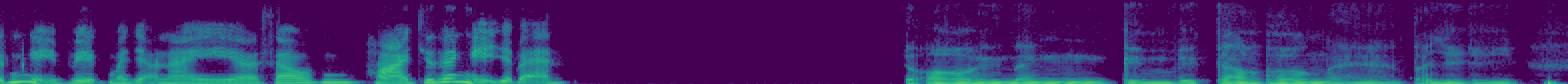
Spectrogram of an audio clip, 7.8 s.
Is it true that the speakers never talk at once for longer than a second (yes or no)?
yes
